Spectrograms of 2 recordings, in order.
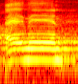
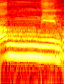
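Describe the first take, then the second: First: The vowel is tilted toward an e sound. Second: The m sound is doubled and held. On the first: "yang ketiga pakai imalah" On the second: "yang keempat, amin pakai tasdid"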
